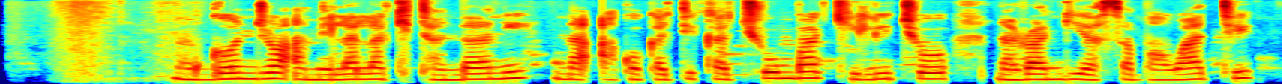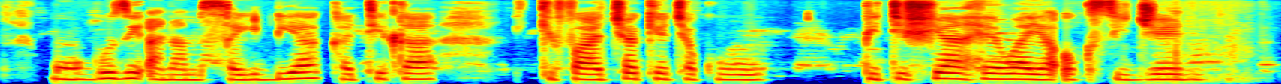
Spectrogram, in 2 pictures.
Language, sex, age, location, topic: Swahili, female, 18-24, Kisii, health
